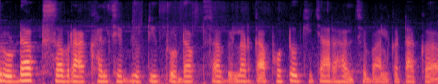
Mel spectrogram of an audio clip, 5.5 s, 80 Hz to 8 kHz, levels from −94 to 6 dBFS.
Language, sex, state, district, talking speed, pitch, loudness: Maithili, female, Bihar, Begusarai, 175 wpm, 185 Hz, -21 LUFS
